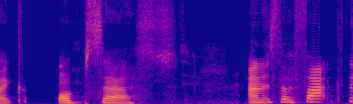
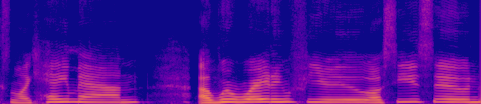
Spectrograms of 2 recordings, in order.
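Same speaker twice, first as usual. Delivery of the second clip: fake, put-on American accent; 3 semitones higher than usual. Speaker quoting the voice on an intro track, fake american accent. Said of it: "he's doing a f- fake like American accent".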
